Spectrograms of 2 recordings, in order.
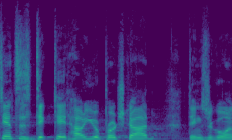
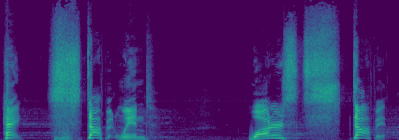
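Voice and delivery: higher, louder, slow command to the storm; Jesus rebuking the wind and waves, loud and slow; firm rebuke; 6 semitones higher, 4 dB louder, much slower than usual. Pretend. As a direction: scold the wind like a tired parent. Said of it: "he's just like".

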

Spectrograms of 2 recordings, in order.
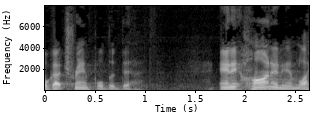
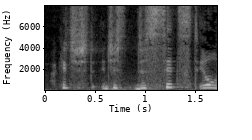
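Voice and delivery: whisper; 11 semitones higher, 11 dB quieter than usual. Real, not acted.

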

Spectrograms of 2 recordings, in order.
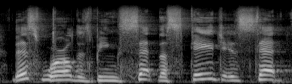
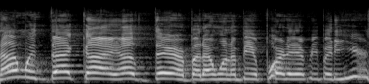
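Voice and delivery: much higher, louder, rushed whine; mock whiny plea; 8 semitones higher, 7 dB louder, faster than usual. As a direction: ham up a needy people-pleaser.

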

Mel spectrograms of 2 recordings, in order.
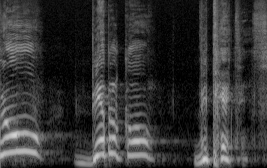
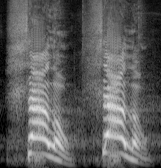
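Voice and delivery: louder, mock self-scolding; shallow; 4 semitones higher, 10 dB louder, slower than usual. Real, not acted. Pastor to congregation, loudly mocking his own prayer. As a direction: call it out loud. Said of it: "I know it is".

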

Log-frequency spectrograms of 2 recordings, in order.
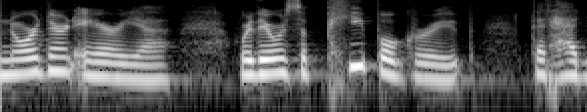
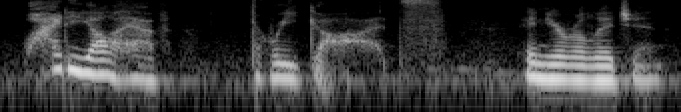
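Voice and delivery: hushed softer question; whispered; 3 semitones lower, 11 dB quieter than usual. Retold or imitated. Student asking in the mosque, whispering. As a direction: whisper it so no one in the mosque hears.

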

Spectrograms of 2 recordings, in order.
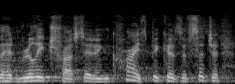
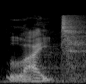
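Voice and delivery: a weak, raspy, softer word; 7 dB quieter than usual. Retold or imitated. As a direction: rasp it out like a frail sick father. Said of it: "with a raspy voice".

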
